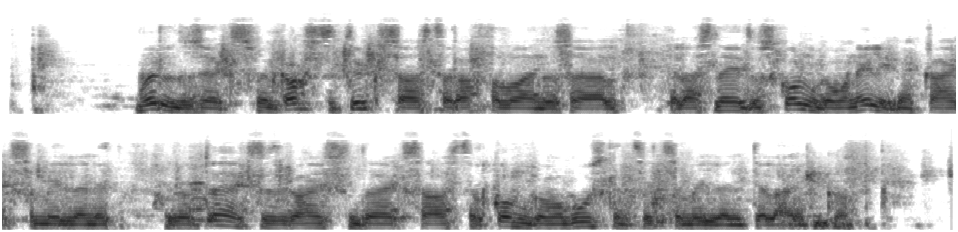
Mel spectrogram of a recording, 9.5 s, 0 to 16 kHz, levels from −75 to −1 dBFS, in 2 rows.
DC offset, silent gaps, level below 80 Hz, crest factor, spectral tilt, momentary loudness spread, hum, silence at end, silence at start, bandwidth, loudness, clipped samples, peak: under 0.1%; none; -54 dBFS; 14 dB; -5 dB/octave; 5 LU; none; 0.15 s; 0.15 s; 9.6 kHz; -17 LUFS; under 0.1%; -2 dBFS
